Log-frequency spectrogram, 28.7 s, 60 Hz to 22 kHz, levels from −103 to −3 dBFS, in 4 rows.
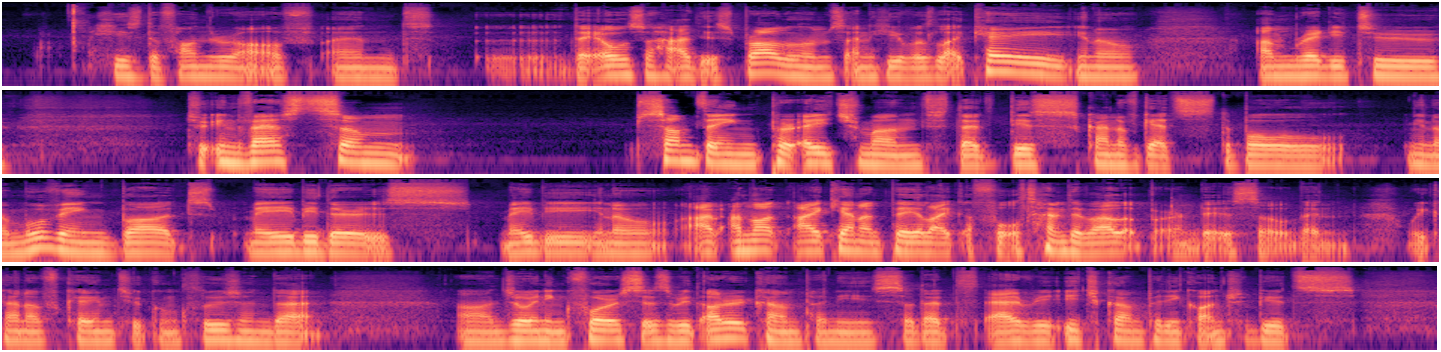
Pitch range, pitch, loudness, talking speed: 110-130 Hz, 120 Hz, -20 LUFS, 165 wpm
